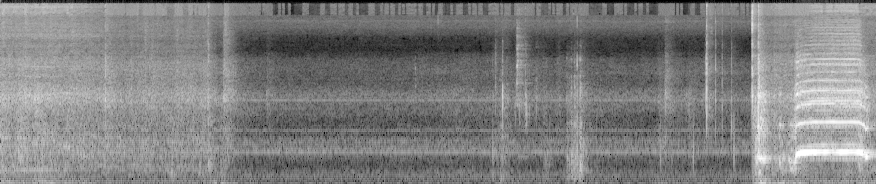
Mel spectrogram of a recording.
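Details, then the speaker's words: Martin garage door opener that opens fine but screeches only while lowering the door: a quiet hum, then a loud, shrill whistle-like screech. The cause is unknown. "okay so it's only when it's releasing the door down that it makes that noise"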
